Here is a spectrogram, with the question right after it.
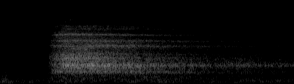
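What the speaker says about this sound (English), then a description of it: "Take a deep breath in through your nose." One deep breath during a Pilates and yin stretching session, a soft breathy exhale that starts suddenly and trails off slowly over a couple of seconds, close and quiet.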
